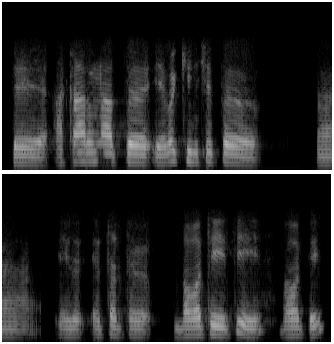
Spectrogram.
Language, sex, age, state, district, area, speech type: Sanskrit, male, 45-60, Telangana, Karimnagar, urban, conversation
